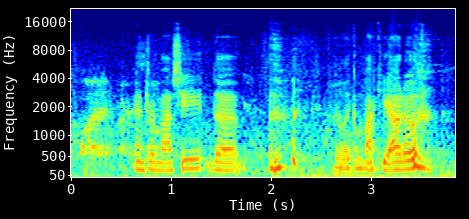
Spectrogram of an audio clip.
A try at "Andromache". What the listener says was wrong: No, Andromache. No, Andromache. Not she, chi. Like center yo chi.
